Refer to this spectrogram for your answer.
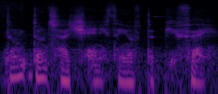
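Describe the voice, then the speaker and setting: A man playing a fussy, hesitant guest at a ghostly feast in a soft-spoken ASMR roleplay, muttering and repeating himself. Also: deep voice, brisk, close to an everyday voice. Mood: wary, confiding.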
